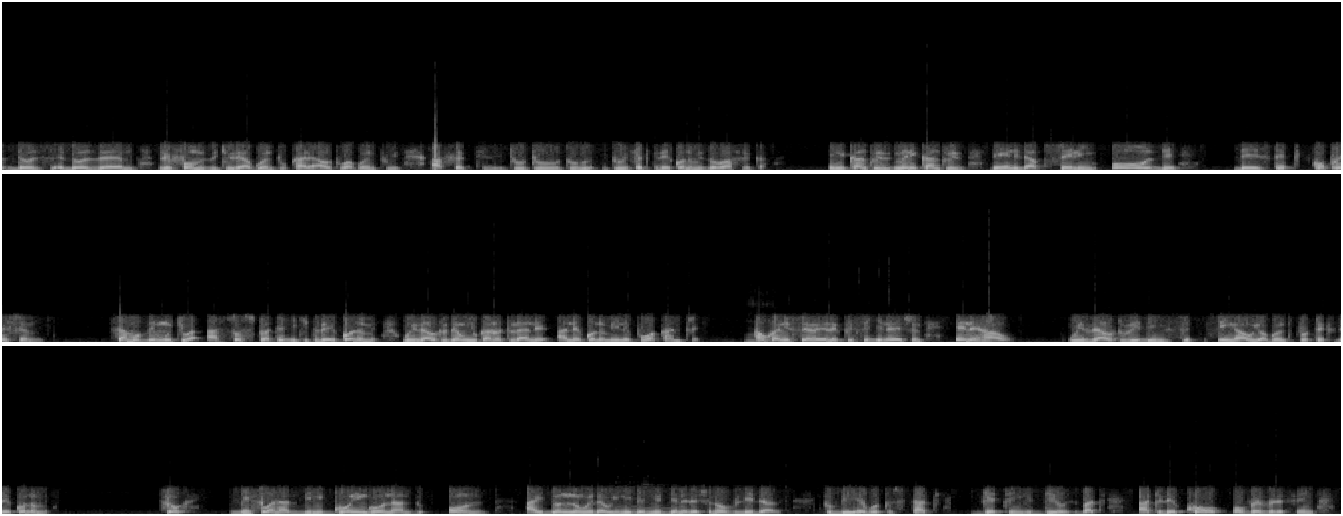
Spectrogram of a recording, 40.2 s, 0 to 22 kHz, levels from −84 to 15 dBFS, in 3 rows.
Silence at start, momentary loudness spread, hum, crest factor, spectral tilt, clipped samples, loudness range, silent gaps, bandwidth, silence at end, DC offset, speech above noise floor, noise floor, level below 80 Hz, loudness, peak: 0 s; 8 LU; none; 18 dB; -8.5 dB/octave; under 0.1%; 3 LU; none; 6.4 kHz; 0.15 s; under 0.1%; 46 dB; -71 dBFS; -64 dBFS; -25 LUFS; -6 dBFS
